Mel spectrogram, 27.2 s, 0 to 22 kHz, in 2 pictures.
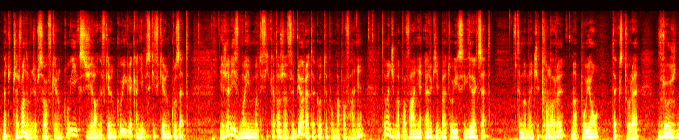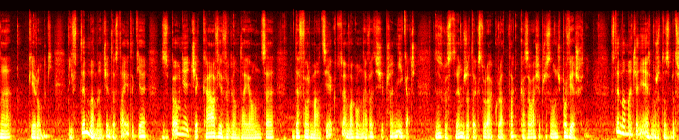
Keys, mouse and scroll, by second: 3.4-5.8 middle drag, 4.8-6.6 right drag, 5.8-9.1 drag, 12.4-14.1 middle drag, 15.5-17.6 middle drag, 18.2-21.0 middle drag, 22.2-27.1 middle drag.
